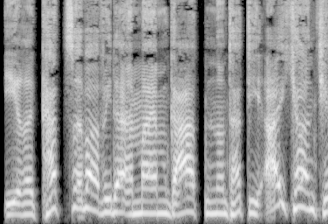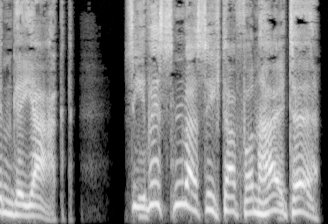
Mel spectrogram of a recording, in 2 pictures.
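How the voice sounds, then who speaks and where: Narrator doing a nosy old lady neighbor, snide, high and croaky, audiobook. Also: animated, measured pace, dry recording, clean studio sound. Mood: mocking. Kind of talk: audiobook reading.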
